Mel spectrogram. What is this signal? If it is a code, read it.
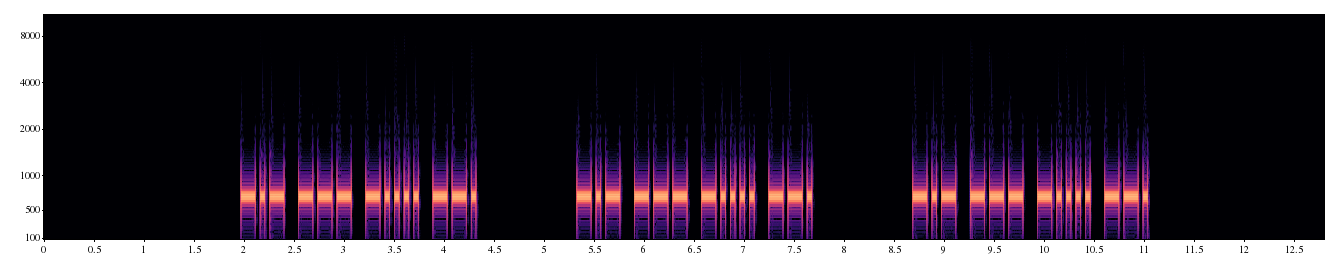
Morse code, heard as a keyed tone, about 25 wpm, 700 Hz. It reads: KO6G KO6G KO6G
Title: USA Call Signs - 4 Characters - Repeated 3x - 25wpm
